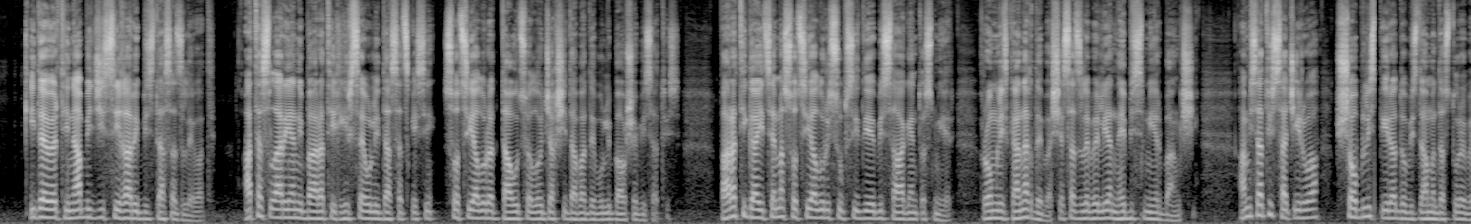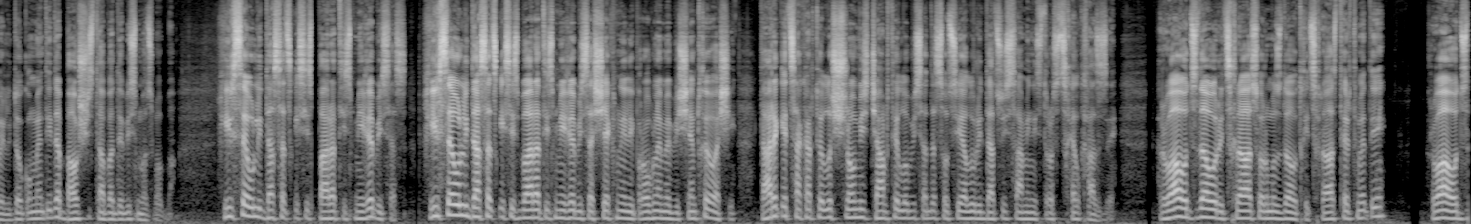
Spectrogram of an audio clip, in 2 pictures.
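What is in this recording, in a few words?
georgian male narration; voice demos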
